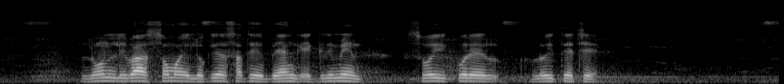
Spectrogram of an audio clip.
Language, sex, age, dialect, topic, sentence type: Bengali, male, 36-40, Western, banking, statement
